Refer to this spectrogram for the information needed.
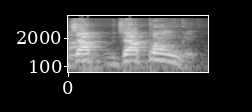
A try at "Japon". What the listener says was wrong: そ の グ ー が い ら な い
